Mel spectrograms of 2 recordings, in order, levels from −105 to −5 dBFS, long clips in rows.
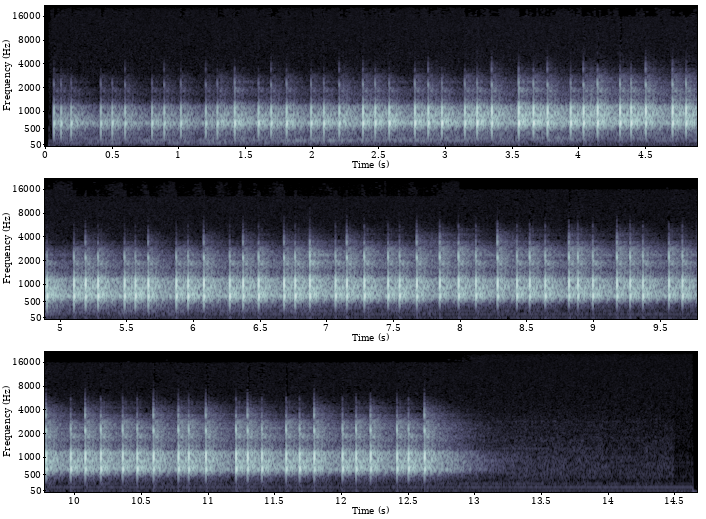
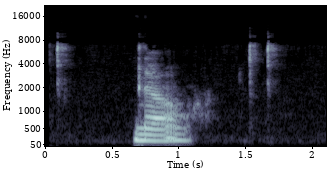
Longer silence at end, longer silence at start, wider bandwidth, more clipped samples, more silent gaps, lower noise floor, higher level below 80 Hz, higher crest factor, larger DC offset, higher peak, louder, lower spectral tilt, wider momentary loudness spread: first, 1.75 s vs 0.4 s; about the same, 0.05 s vs 0.1 s; second, 5.8 kHz vs 7.8 kHz; neither; neither; second, -73 dBFS vs -77 dBFS; second, -82 dBFS vs -74 dBFS; about the same, 22 dB vs 20 dB; neither; first, -4 dBFS vs -14 dBFS; first, -27 LUFS vs -33 LUFS; about the same, -4 dB/octave vs -5 dB/octave; second, 7 LU vs 17 LU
